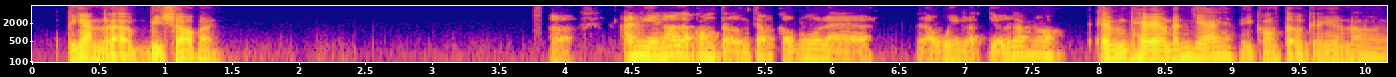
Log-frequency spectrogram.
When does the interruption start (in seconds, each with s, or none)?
none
